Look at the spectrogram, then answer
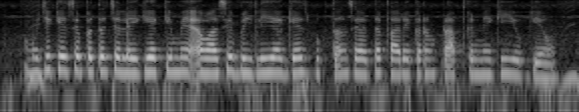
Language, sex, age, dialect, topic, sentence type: Hindi, female, 36-40, Hindustani Malvi Khadi Boli, banking, question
